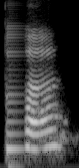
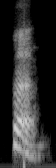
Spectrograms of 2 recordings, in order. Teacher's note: you block the airstream with the two lips, upper lip and lower lip, because you tightly touch both lips now. When you say per, then only you suddenly release the airstream by drawing the two lips apart.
